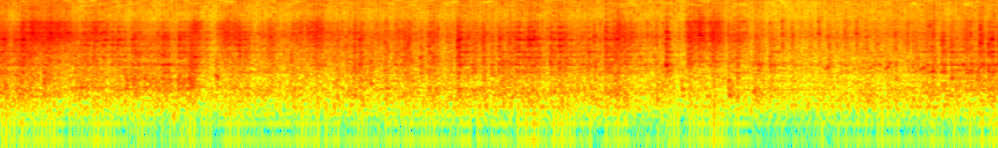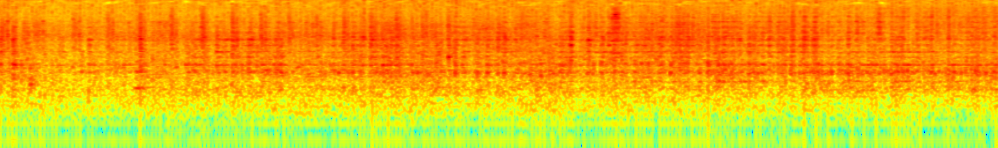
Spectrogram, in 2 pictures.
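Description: Heavy iron rollers grind and clank on the road surface.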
